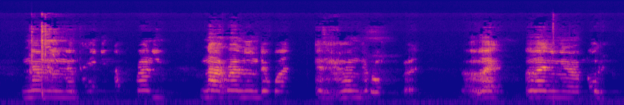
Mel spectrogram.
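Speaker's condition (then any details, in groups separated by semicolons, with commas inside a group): Cerebral palsy; physically challenged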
